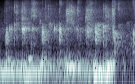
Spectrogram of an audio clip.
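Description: A small group of people clapping briefly, the claps stopping shortly before the end.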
